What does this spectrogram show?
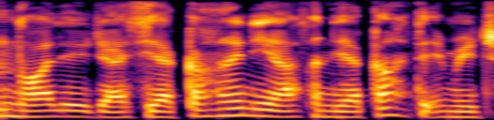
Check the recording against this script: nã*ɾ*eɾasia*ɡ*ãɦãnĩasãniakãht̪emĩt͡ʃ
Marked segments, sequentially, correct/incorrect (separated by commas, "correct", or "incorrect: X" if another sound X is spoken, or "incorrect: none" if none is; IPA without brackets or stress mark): incorrect: l, incorrect: k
